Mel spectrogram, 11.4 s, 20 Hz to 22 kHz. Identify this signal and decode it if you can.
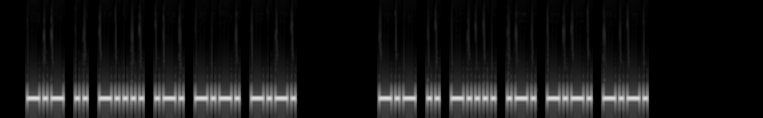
Morse code, heard as a keyed tone, about 20 wpm, 700 Hz. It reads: KI6RCC KI6RCC
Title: USA Call Signs - 6 Characters - Repeated 2x - 20wpm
